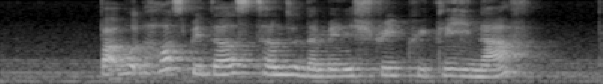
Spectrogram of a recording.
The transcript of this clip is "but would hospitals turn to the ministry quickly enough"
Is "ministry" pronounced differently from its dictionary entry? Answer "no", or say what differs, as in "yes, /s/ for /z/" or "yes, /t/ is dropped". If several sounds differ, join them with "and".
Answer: no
